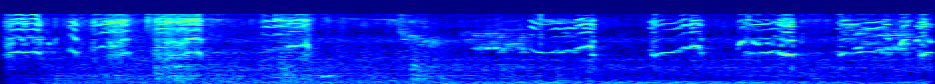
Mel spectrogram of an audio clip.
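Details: Budgerigar chicks from a single clutch, kept as pets, giving high, squeaky, wavering chirps in quick bursts with short pauses, several calls overlapping at times, indoors with little other sound.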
